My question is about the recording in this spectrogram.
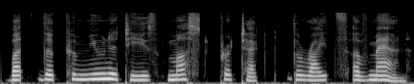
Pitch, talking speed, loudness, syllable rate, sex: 210 Hz, 130 wpm, -17 LUFS, 3.6 syllables/s, female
